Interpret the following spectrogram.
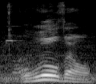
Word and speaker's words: Louisville: We're about what 5-10 miles north of Nashville or Louisville. Yeah. Louisville. You got to say it like you got your tongue cut out.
